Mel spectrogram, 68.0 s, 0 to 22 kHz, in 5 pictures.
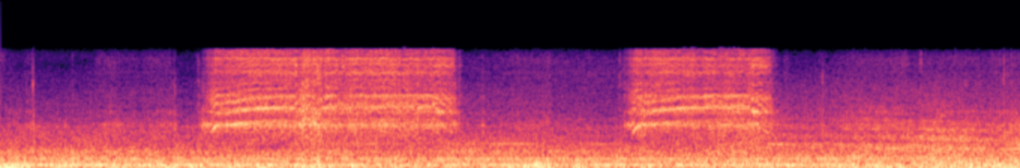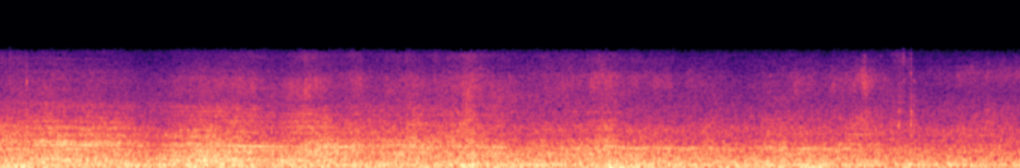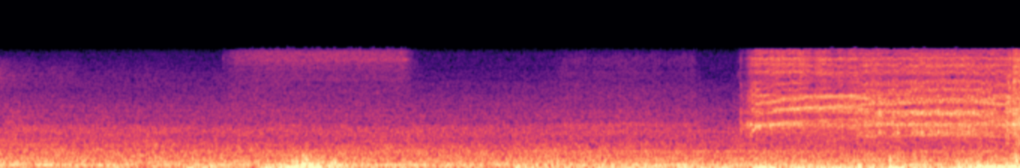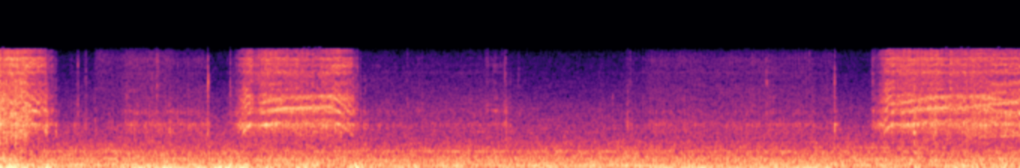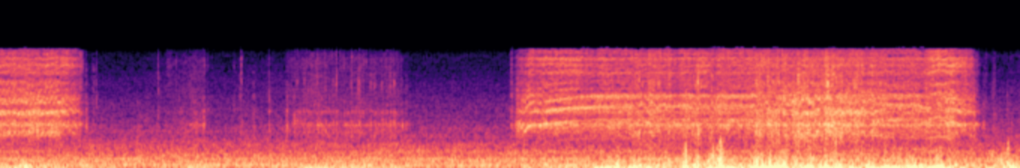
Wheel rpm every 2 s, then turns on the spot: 10, 90, 140, 10, 110, 20, 10, 0, 0, 0, 0, 0, 0, 0, 0, 0, 0, 10, 70, 160, 90, 30, 90, 20, 10, 20, 120, 100, 10, 10, 50, 160, 160, 80.
10-14 34-36 40-42 44-52 58-60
